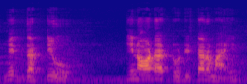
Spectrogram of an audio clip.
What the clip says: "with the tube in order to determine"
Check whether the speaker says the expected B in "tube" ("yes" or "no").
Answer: no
